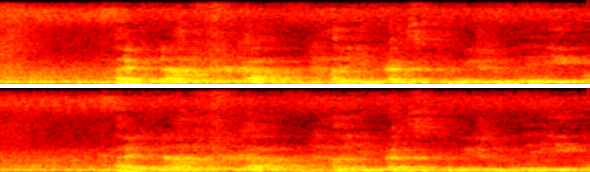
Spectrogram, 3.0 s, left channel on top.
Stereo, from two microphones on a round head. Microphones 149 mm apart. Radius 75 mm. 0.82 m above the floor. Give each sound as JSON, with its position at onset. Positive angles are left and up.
{"t": 0.6, "sound": "a man speaking", "side_deg": 50, "distance_m": 2.0}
